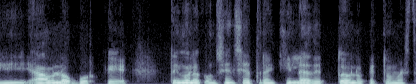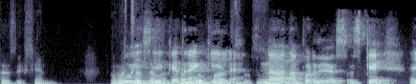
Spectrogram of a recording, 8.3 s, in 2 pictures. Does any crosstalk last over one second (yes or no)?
yes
